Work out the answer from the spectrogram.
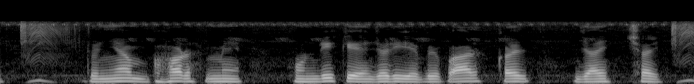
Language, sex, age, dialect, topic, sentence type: Magahi, male, 18-24, Western, banking, statement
